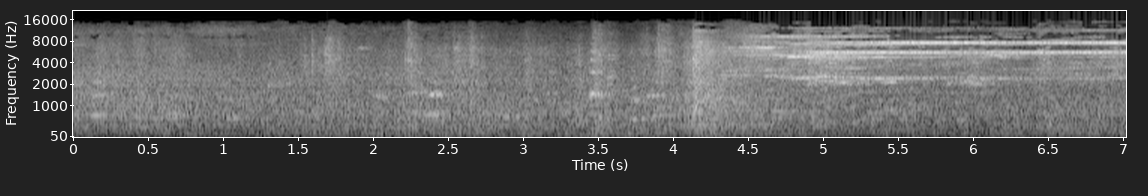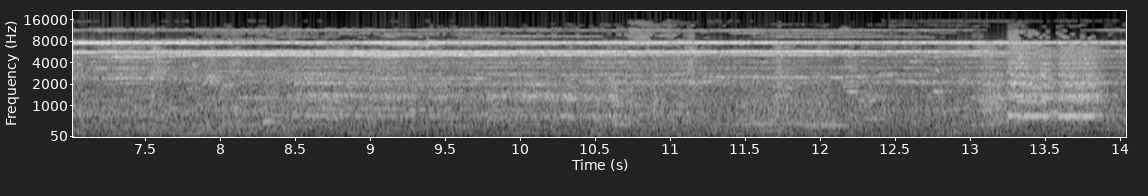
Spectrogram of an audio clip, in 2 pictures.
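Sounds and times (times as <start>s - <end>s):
train running noise: 0.0s - 14.0s
high-pitched wheel squeal: 4.4s - 14.0s.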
